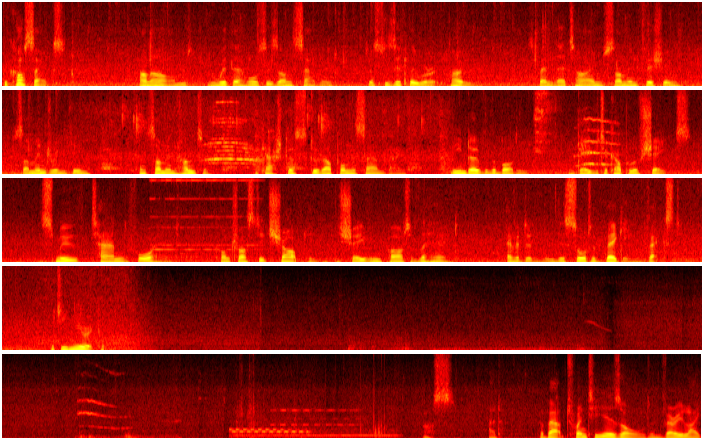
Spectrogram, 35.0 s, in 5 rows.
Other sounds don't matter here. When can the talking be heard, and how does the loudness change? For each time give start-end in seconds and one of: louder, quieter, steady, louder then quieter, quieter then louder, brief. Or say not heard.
0.0-0.7 brief
1.4-22.1 steady
32.2-34.9 brief.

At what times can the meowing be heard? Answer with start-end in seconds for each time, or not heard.
8.9-9.8, 12.3-13.2, 28.7-29.8.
